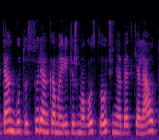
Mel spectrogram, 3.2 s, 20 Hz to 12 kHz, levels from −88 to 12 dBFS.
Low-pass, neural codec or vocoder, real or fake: 7.2 kHz; none; real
